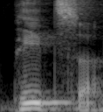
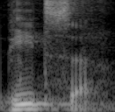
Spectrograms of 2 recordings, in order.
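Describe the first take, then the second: No difference in how they are said.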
